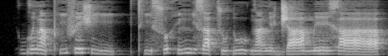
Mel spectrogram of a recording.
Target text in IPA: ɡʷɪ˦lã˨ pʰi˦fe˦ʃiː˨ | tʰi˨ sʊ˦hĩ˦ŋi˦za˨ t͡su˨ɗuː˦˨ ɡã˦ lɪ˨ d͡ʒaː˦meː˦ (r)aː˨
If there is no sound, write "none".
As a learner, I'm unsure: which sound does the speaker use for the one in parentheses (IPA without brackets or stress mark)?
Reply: ɣ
